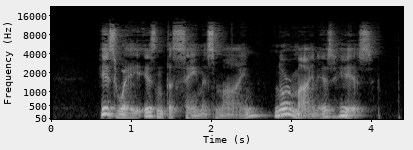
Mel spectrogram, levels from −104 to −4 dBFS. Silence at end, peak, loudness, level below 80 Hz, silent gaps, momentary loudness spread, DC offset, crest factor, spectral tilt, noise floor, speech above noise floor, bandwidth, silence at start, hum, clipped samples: 0.4 s; -20 dBFS; -39 LUFS; -68 dBFS; none; 10 LU; under 0.1%; 18 dB; -5 dB/octave; -83 dBFS; 45 dB; 13 kHz; 0.65 s; none; under 0.1%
